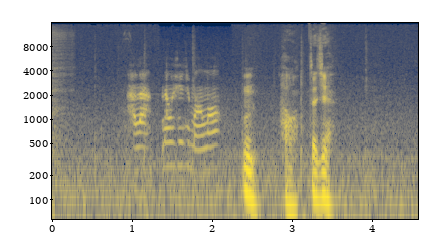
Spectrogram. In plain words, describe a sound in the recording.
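A man talks calmly on a phone, close by.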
